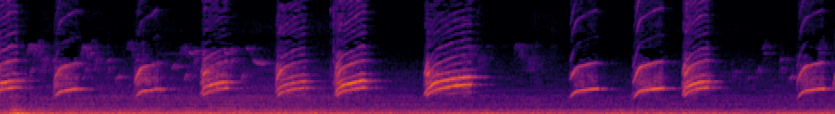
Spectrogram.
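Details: Caged European goldfinch while mating, uttering evenly spaced bright rising tweets, each a short curved slur, about two per second, over steady low-pitched background hum.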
